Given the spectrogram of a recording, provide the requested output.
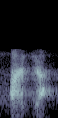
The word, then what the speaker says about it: paella: Paella, we pronounce it.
